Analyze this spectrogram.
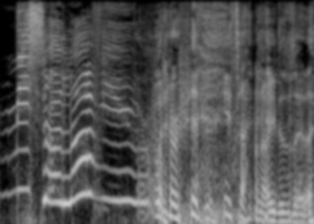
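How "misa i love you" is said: very high-pitched, goofy creature voice. Acting out a movie moment with Mom, as Jar Jar Binks: Jar Jar Binks voice. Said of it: "why am I doing a Jar Jar Binks impression".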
